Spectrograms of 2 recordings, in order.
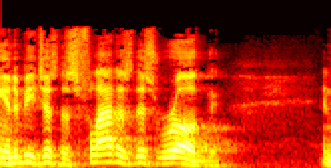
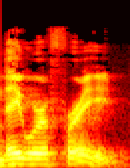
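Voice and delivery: nonchalant reading; 5 semitones lower, 5 dB quieter than usual. Shown as a demonstration. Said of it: "that's so nonchalant".

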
